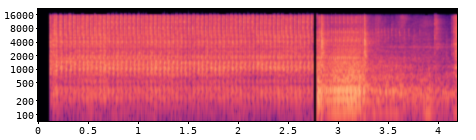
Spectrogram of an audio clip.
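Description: Channel-intro sound effect: a loud, rapid mechanical rattle for about two and a half seconds, broken off by a sudden hit, then a short burst of noise that fades out.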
